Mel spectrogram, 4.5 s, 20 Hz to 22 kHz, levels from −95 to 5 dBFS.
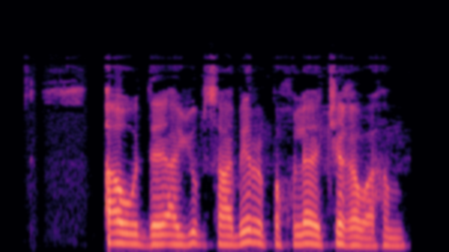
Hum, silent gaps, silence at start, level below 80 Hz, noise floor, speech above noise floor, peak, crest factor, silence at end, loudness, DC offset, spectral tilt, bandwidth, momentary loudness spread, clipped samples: none; none; 0.65 s; -66 dBFS; -53 dBFS; 34 dB; 0 dBFS; 22 dB; 0.45 s; -20 LUFS; under 0.1%; -6.5 dB/octave; 9.2 kHz; 16 LU; under 0.1%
